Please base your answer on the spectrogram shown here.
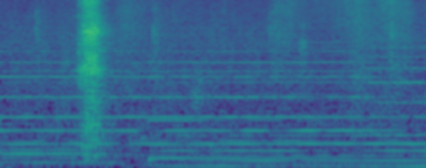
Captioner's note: crying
